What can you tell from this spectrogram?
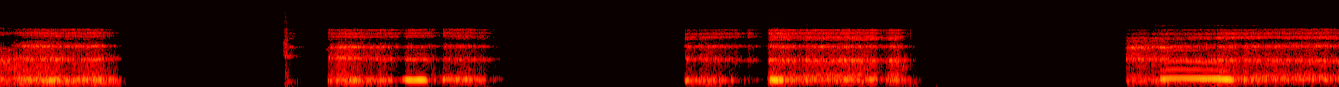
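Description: A person gasping for air: four strained breaths about three seconds apart, with dead silence between them. Several catch in the throat with a short voiced groan.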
